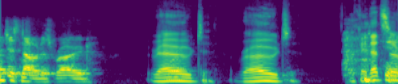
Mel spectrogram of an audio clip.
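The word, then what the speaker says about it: Rode: But how you pronounce it in Australian actually? That's I just know it as Road. Road.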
